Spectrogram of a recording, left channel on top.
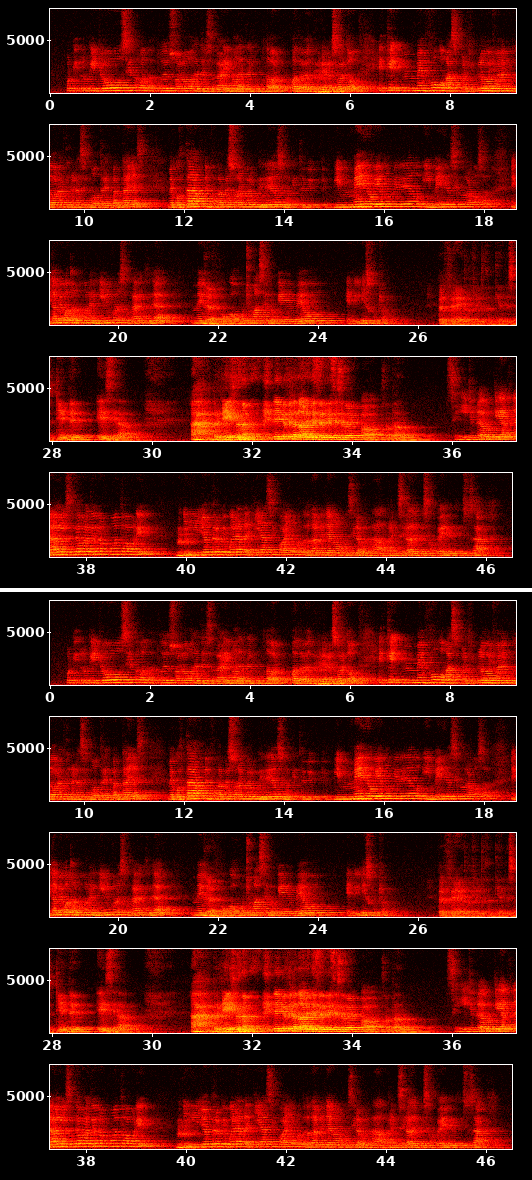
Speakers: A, on the left; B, on the right.
A: Porque lo que yo siento cuando estudio solo desde el celular y no desde el computador, cuando veo tutoriales
B: ujú,
A: sobre todo, es que me enfoco más. Por ejemplo, yo en el computador al tener así como tres pantallas, me cuesta enfocarme solo en ver un video, sino que estoy vi- medio viendo un video y medio haciendo otra cosa. En cambio, cuando me pongo en el living con el celular a estudiar, me
B: ¿Ya?
A: enfoco mucho más en lo que veo eh, y escucho.
B: Perfecto, perfecto, se entiende, se entiende ese lado. Ah, pero tiene que ser una- <laughs> tiene que ser la tableta s diez y S9. Ah, son tan...
A: Sí, yo creo porque al final el sistema operativo en algún momento va a morir.
B: ujú.
A: Y yo espero que muera de aquí a cinco años cuando la tablet ya no me sirva para nada, para que sirva de papeles o sea,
